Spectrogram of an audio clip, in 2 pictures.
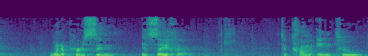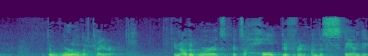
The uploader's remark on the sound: Delivered at the Mir Yerushalayim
